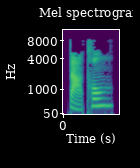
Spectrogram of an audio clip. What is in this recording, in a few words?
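"打通", Mandarin Chinese; hsk; chinese-flashcards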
